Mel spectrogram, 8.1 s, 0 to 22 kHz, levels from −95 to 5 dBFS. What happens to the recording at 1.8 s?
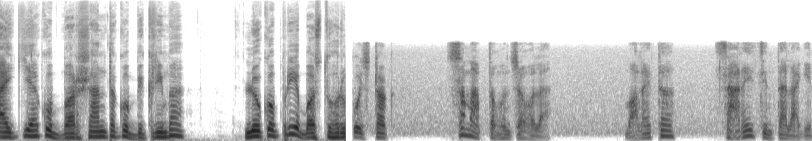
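Nothing goes wrong at 1.8 s; the speech carries on intact through that moment, with no dropout, click, glitch or other fault to be heard.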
